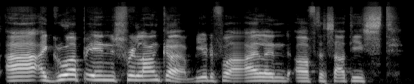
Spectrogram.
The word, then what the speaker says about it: Sri Lanka: do you pronounce that it's a sri lanka so it's like an sh uh sound so and then your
